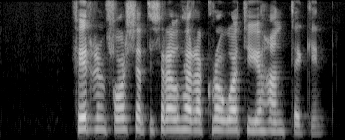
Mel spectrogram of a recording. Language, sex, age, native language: Icelandic, female, 40-49, Icelandic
